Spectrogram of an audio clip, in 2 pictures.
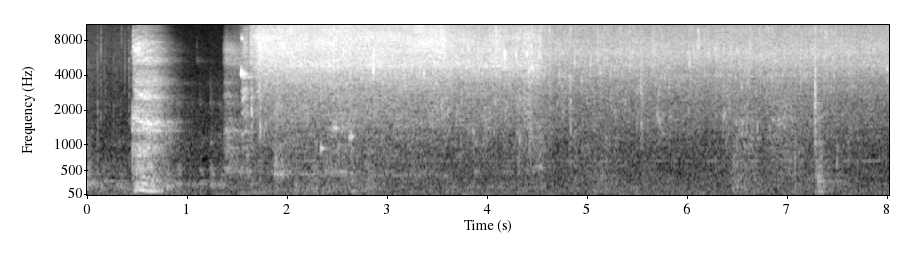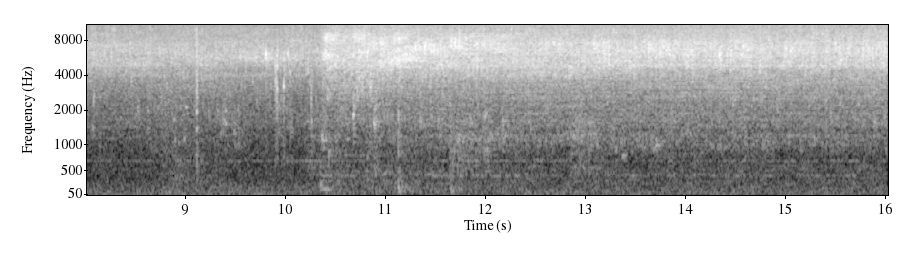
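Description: A bathroom tap running into a sink: a steady rush of water that starts about a second and a half in, eases off for a few seconds in the middle and picks up again near the end.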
